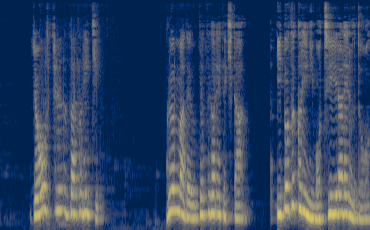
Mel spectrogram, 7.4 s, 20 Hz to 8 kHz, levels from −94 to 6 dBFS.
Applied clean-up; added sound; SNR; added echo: neural mask model DeepFilterNet 3.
